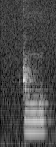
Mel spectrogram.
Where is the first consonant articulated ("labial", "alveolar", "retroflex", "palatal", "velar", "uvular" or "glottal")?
retroflex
